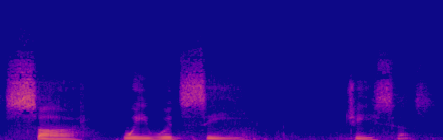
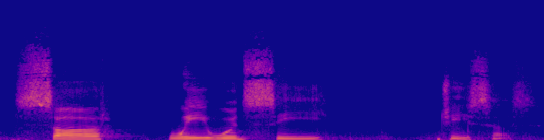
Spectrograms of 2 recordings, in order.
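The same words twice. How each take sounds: First: Said in the usual way. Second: Loud, drawn-out "Sir", dropping away on "Jesus"; emphatic reading. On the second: Acted. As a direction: weigh "Sir, we would see" slowly, then soften "Jesus". Repeats pulpit words with more force.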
